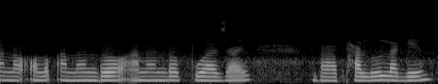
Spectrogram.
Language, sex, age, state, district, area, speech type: Assamese, female, 30-45, Assam, Nagaon, rural, spontaneous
